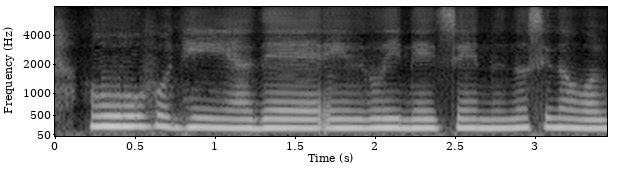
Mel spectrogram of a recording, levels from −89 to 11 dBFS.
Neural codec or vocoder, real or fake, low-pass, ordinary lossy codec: codec, 16 kHz, 0.3 kbps, FocalCodec; fake; none; none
